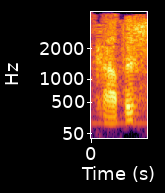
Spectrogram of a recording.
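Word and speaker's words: Coppes: And that's C-O-P-P-E-S, last name. And it is pronounced Kupas.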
